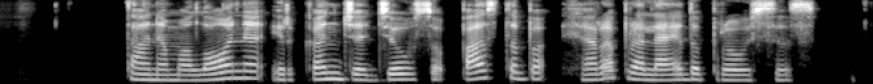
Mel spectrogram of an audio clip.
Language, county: Lithuanian, Vilnius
